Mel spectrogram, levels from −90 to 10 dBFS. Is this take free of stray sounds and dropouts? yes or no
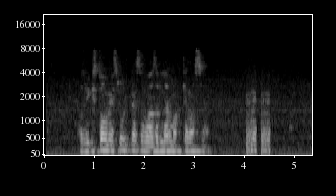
no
